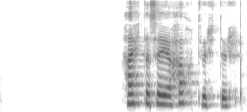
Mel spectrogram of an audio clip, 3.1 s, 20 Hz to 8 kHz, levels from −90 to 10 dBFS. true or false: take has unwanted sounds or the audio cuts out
false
